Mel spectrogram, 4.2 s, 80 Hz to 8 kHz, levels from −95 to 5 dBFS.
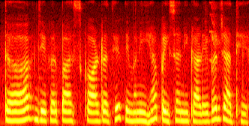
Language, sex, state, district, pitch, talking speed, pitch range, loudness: Chhattisgarhi, female, Chhattisgarh, Rajnandgaon, 210 Hz, 175 wpm, 205-225 Hz, -14 LUFS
